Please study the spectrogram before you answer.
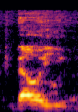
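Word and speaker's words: Bellew: he's talking about but so bellu not Belo but bellu I'm saying his name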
